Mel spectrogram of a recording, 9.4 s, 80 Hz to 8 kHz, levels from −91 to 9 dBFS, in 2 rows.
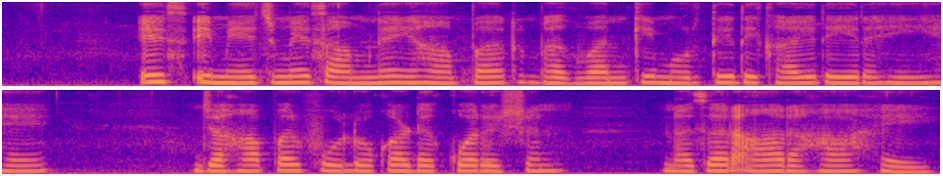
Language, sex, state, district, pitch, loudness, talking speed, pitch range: Hindi, female, Rajasthan, Jaipur, 200 Hz, -21 LUFS, 140 wpm, 190-205 Hz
